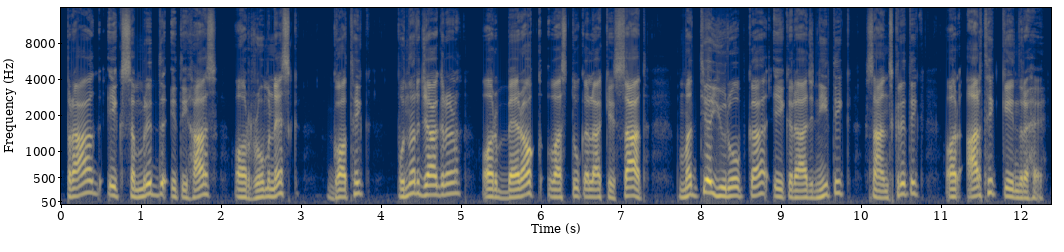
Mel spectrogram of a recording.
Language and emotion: Hindi, neutral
